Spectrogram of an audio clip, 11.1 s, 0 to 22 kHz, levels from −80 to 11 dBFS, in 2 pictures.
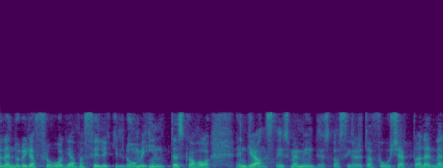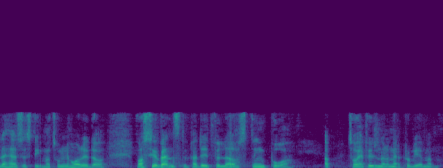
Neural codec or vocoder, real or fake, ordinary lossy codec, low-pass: codec, 24 kHz, 0.9 kbps, WavTokenizer, medium speech release version 2; fake; MP3, 48 kbps; 7.2 kHz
